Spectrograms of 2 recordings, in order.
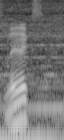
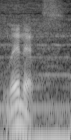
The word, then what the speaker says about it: Linux: I pronounce Linux, Linux.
